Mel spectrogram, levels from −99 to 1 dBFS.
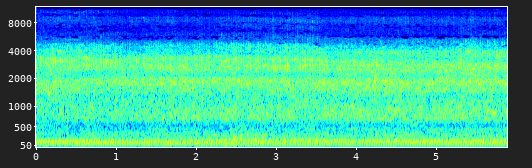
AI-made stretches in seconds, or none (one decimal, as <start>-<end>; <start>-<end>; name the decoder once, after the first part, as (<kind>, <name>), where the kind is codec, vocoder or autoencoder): none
